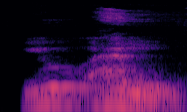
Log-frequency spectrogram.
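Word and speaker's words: yuan: इसी तरह जो चाइना है, चाइना का क्या है युआन. इसको प्रोनाउंसिएशन चाइनीज में इस तरह है यूएन इसका प्रोनाउंसिएशन पढ़ा जाता है.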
